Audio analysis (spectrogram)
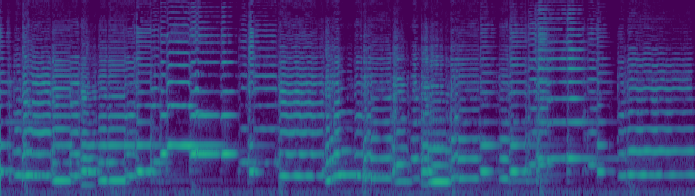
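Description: A lone fiddle plays a lively, ornamented tune in Maritimes style with quick bowed notes and double stops, close and full, no voices.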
